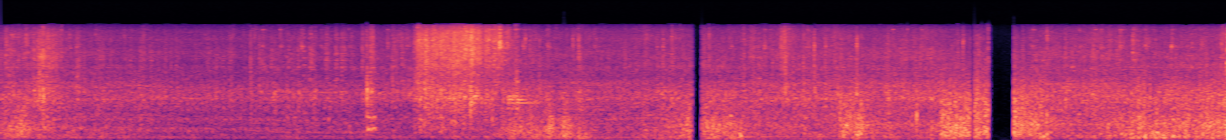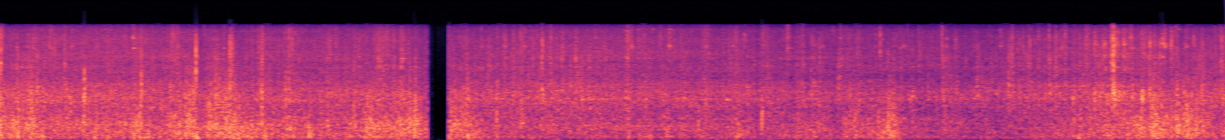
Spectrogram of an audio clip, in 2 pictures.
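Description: Open safari vehicle driving along a rough dirt track: a steady engine and road rumble with scattered knocks and rattles from the bodywork.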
